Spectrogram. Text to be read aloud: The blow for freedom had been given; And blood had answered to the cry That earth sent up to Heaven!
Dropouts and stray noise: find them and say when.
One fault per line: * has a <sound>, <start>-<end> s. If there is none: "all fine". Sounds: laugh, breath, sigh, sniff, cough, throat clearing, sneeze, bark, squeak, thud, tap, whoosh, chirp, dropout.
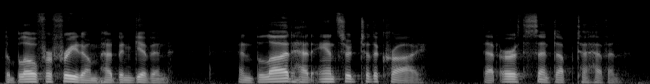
all fine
